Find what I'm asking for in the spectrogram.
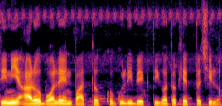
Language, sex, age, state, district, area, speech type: Bengali, male, 18-30, West Bengal, North 24 Parganas, urban, read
